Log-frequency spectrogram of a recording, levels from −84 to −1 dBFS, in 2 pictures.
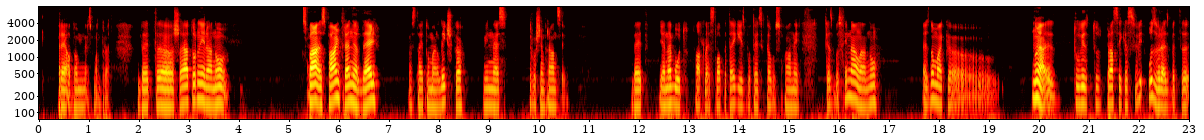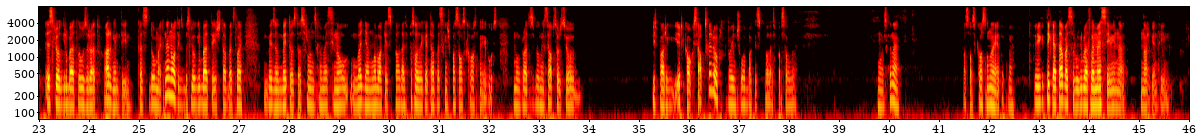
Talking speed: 140 wpm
